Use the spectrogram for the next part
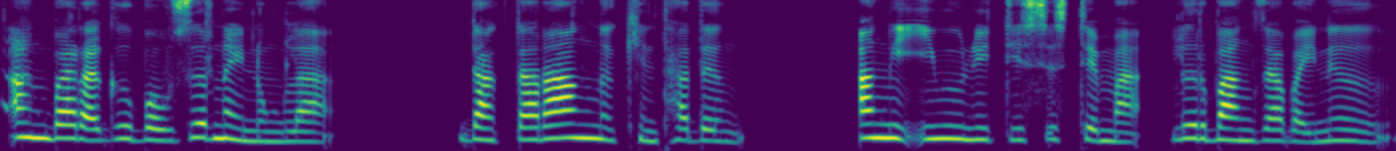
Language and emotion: Bodo, sad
